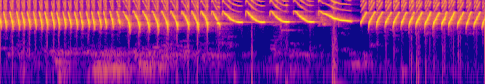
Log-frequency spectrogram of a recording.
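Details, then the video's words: Belgian canary song for canary training: rapid rolling trill of falling whistles, then slower looping slurred notes, a brief break, and the fast rolling trill returns. "Belgian canary singing makes your canary sing"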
